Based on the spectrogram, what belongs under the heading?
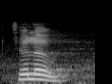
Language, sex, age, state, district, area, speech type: Bodo, female, 60+, Assam, Chirang, rural, read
